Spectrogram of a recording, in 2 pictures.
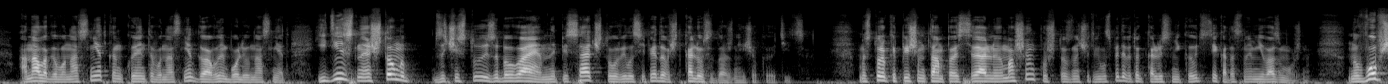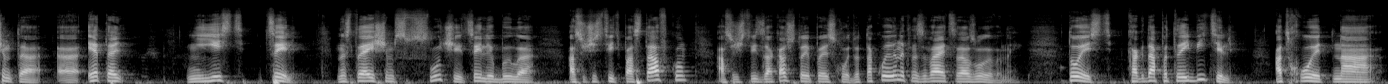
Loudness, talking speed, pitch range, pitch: -19 LUFS, 165 wpm, 105-155 Hz, 130 Hz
